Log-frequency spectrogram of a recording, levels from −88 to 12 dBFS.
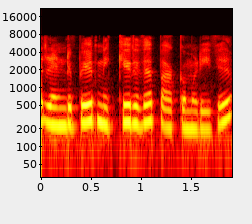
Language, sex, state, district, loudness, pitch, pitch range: Tamil, female, Tamil Nadu, Nilgiris, -15 LUFS, 245 Hz, 220-260 Hz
